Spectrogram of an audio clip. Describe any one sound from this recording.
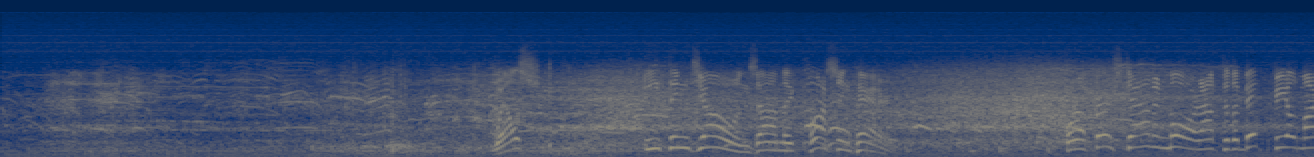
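A large stadium crowd cheers and roars, growing louder.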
